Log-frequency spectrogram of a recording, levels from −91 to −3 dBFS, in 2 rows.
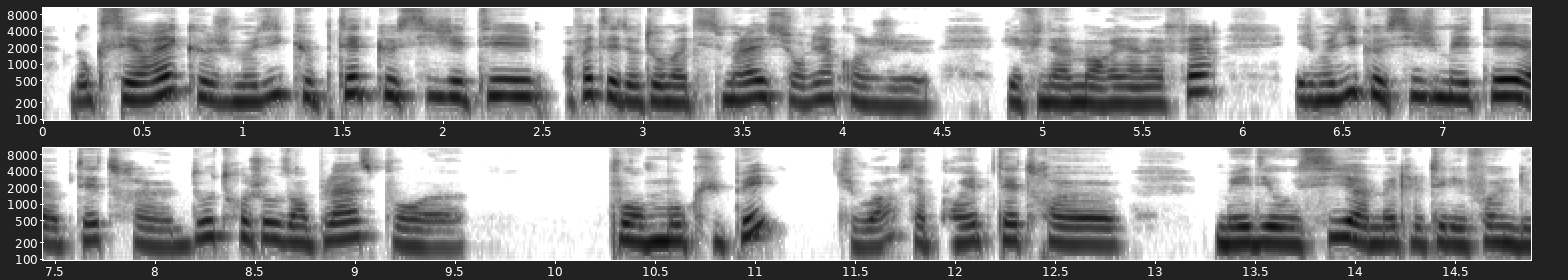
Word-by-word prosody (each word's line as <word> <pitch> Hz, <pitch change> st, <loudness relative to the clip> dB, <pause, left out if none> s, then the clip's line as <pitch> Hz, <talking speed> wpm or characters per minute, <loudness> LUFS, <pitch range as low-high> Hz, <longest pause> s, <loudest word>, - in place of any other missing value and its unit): donc 210 Hz, +1 st, -4 dB
c'est 230 Hz, -2 st, +3 dB
vrai 280 Hz, +8 st, +5 dB
que 260 Hz, -6 st, -1 dB
je 205 Hz, -2 st, -5 dB
me 205 Hz, 0 st, +1 dB
dis 265 Hz, +6 st, -1 dB
que 270 Hz, -3 st, -3 dB
peut-être 290 Hz, +5 st, +2 dB
que 275 Hz, -2 st, +1 dB
si 260 Hz, 0 st, -3 dB
j'étais 260 Hz, +2 st, +2 dB
en -, -, -12 dB
fait, 280 Hz, 0 st, +3 dB
cet 250 Hz, -5 st, +2 dB
automatisme-là, 210 Hz, +3 st, 0 dB
il -, -, +2 dB
survient 230 Hz, -1 st, -4 dB
quand 220 Hz, -5 st, -6 dB
je 180 Hz, -1 st, -6 dB, 0.5 s
j'ai 205 Hz, -, -2 dB
finalement 200 Hz, 0 st, 0 dB
rien 190 Hz, 0 st, -1 dB
à 195 Hz, 0 st, -2 dB
faire 315 Hz, -, +2 dB, 0.4 s
et 225 Hz, -, -2 dB
je -, -, -1 dB
me 220 Hz, -, +3 dB
dis 295 Hz, +5 st, +2 dB
que 275 Hz, -4 st, +3 dB
si 255 Hz, +2 st, -1 dB
je 250 Hz, -, +1 dB
mettais, 250 Hz, +1 st, +6 dB
heu, 185 Hz, -, -2 dB
peut-être, 220 Hz, +2 st, -5 dB
heu, 175 Hz, -2 st, -5 dB
d'autres 250 Hz, +7 st, -1 dB
choses 230 Hz, -3 st, 0 dB
en 200 Hz, -, 0 dB
place 235 Hz, +6 st, 0 dB
pour, 185 Hz, -8 st, -4 dB
heu, 165 Hz, 0 st, -7 dB, 0.8 s
pour 215 Hz, -2 st, +2 dB
m'occuper, 210 Hz, -, +1 dB, 0.3 s
tu -, -, -13 dB
vois? 175 Hz, +3 st, -4 dB
Ça 195 Hz, -7 st, -6 dB
pourrait 195 Hz, +3 st, -3 dB
peut-être, 215 Hz, -1 st, -3 dB
heu, 185 Hz, -2 st, +2 dB, 0.5 s
m'aider 195 Hz, +1 st, +4 dB
aussi 190 Hz, +7 st, +2 dB
à 215 Hz, -, +2 dB
mettre 190 Hz, 0 st, -2 dB
le 190 Hz, -, -4 dB
téléphone 195 Hz, +1 st, -1 dB
de 180 Hz, -, 0 dB
215 Hz, 230 wpm, -20 LUFS, 195-250 Hz, 0.8 s, mettais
